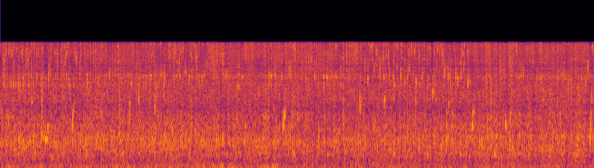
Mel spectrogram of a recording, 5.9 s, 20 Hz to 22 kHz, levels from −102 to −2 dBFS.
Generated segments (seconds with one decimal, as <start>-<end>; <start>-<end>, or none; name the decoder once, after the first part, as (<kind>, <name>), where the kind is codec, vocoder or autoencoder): 0.9-1.5 (codec, DAC); 2.1-3.6; 4.7-5.9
